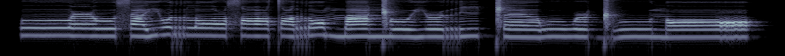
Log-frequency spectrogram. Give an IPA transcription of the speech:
ʊː ʕ ʊː s a j ʊ r l ɔː sˤ ɛː tˤ ə˞ r ɔ m a ŋ͡ǁ ʊː j ə˞ r i ǁ ɛː ə̯ w u w ə˞ ɡ͡ǁ uː n ɔː

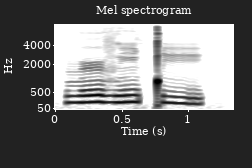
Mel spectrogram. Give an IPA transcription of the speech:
β ø v ĩ ǃ i

